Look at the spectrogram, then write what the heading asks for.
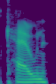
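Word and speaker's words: Calne: that tiny little backwater town called can pronounce coun by the locals and betts friend there's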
